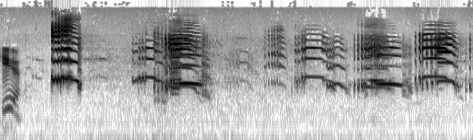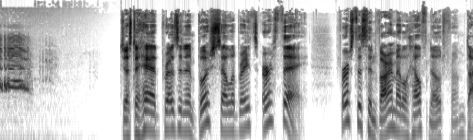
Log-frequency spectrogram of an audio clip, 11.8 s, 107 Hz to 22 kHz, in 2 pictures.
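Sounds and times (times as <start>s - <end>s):
speech: 0.0s - 0.4s, 7.4s - 11.8s
whooping cranes trumpeting and bugling: 0.0s - 6.8s.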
